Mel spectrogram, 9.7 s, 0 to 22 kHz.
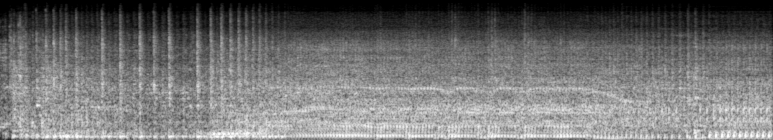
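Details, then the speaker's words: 2007 Craftsman LTS 2000 riding mower, original neglected engine, on jumper pack, choke worked by hand: uneven stumbling beat that never settles. Bottom-end knocking heard; head gasket or piston rings suspected. Rough running. "She's a little rough. She's a little rough. And uh I was trying to just work with the choke manually by hand over there, but it definitely sounds like there is some knocking going on in that bottom end."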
